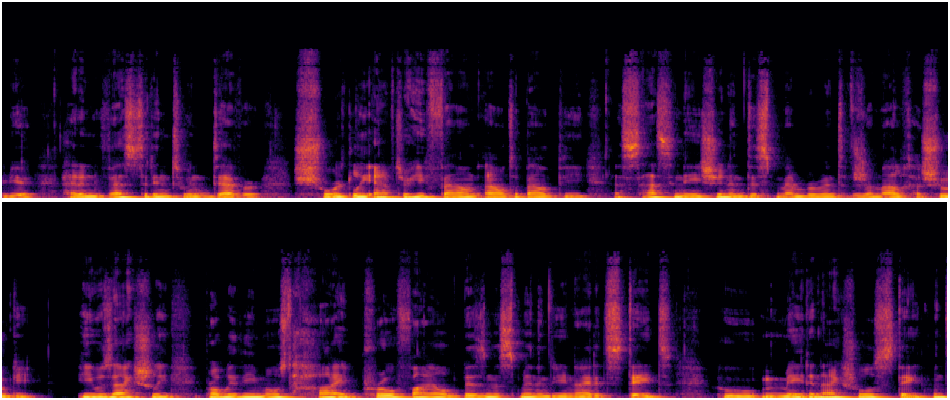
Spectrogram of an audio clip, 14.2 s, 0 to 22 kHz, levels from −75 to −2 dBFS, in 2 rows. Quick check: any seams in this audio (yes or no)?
no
